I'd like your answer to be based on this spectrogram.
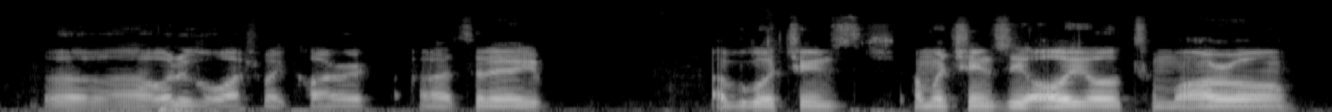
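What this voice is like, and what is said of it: Tired-sounding voice. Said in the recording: “You sound kind of tired.”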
